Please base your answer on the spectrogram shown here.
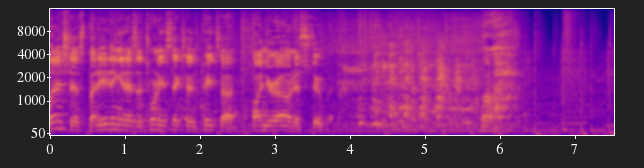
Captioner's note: crowd laughter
